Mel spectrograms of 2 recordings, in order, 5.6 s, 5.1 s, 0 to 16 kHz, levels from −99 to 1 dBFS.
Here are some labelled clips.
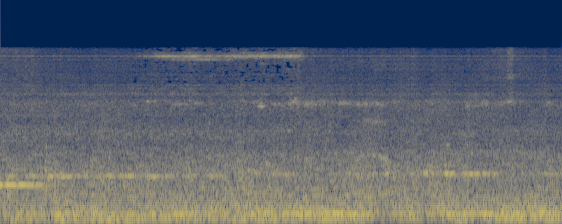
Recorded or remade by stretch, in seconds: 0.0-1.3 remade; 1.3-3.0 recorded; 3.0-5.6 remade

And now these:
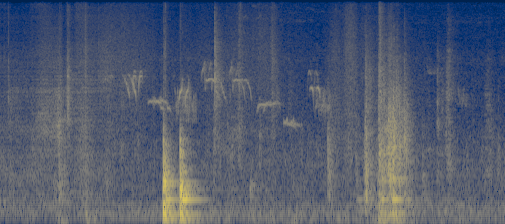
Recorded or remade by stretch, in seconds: 0.0-1.1 remade; 1.1-5.1 recorded

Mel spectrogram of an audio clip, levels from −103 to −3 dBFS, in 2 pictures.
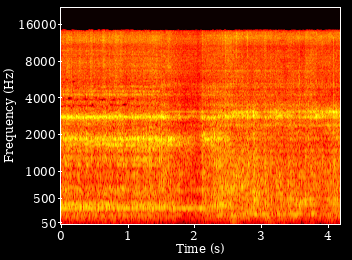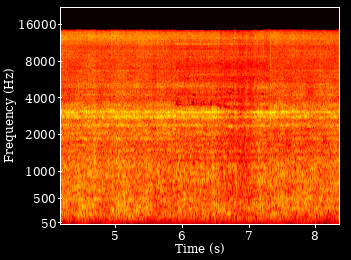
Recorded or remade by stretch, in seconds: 0.0-1.5 recorded; 1.5-5.9 remade; 5.9-7.3 recorded; 7.3-8.4 remade

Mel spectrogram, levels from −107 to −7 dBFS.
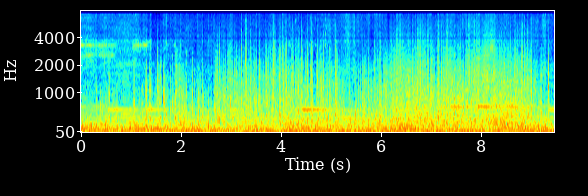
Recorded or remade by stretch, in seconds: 0.0-4.0 remade; 4.0-5.0 recorded; 5.0-9.5 remade

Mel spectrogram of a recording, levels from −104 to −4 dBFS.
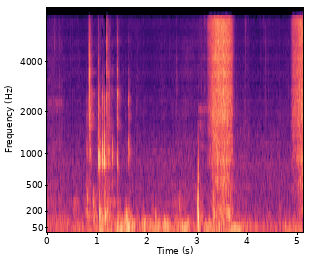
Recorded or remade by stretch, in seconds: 0.0-5.1 remade

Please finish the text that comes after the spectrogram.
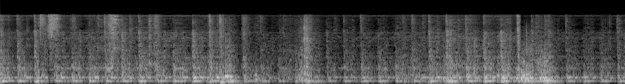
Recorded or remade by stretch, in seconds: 0.0-4.5 recorded; 4.5-5.2 remade; 5.2-6.3 recorded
